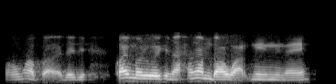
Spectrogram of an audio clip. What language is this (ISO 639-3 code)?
mni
